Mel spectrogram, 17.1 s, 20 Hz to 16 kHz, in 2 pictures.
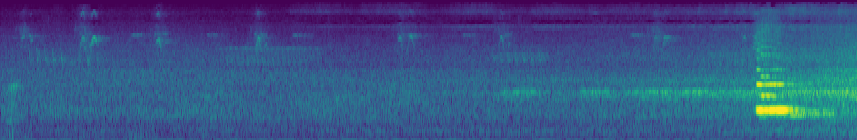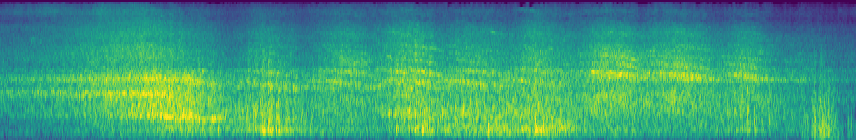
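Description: FS E.656 electric locomotive hauling an express train gives one short horn blast about halfway through. The train then runs past, its rail noise swelling to a loud, steady roar with regular clacks of wheels over rail joints until it cuts off at the end.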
